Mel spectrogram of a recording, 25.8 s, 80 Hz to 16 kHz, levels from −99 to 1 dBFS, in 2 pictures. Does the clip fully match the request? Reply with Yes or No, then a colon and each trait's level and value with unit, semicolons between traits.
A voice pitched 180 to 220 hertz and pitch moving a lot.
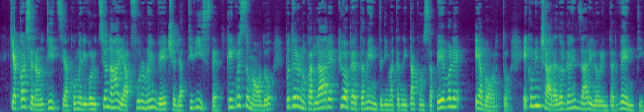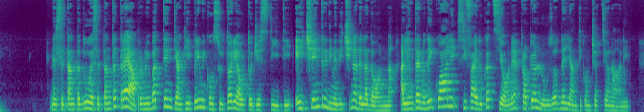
Yes: medium, 185 Hz; wide, 6.0 semitones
